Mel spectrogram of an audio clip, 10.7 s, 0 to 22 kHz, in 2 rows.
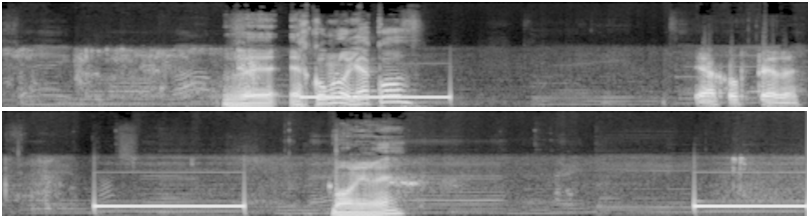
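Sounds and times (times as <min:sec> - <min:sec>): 
quiet telephone line hiss: 0:00.0 - 0:03.1, 0:04.6 - 0:09.4, 0:10.0 - 0:10.7
loud steady low-pitched phone tone: 0:00.5 - 0:03.0, 0:06.0 - 0:07.0, 0:07.6 - 0:08.2, 0:10.0 - 0:10.7
speech: 0:01.5 - 0:02.9, 0:04.6 - 0:05.4, 0:07.6 - 0:08.1.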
